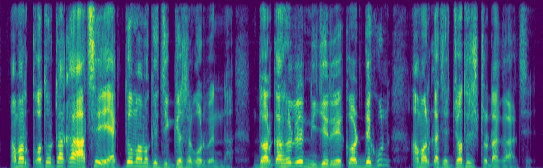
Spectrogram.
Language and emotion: Bengali, angry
